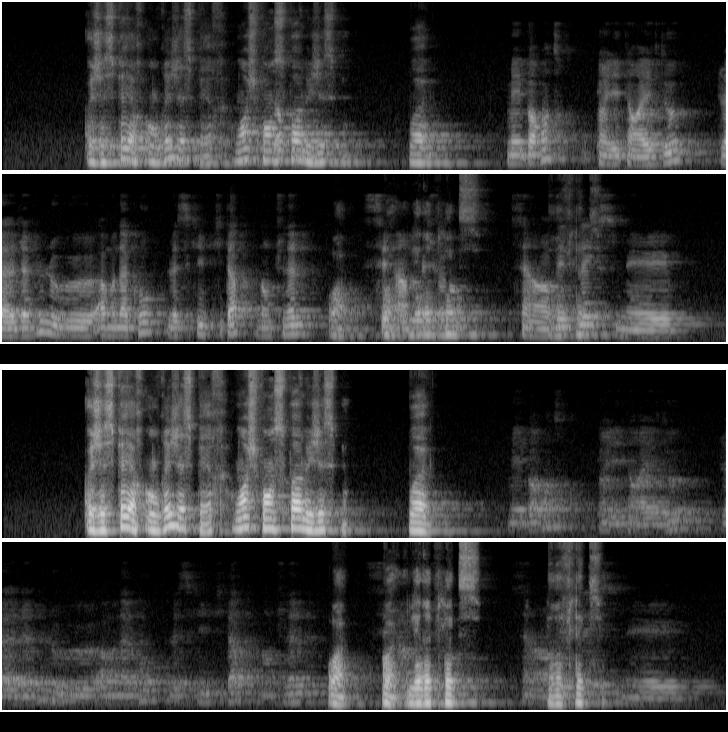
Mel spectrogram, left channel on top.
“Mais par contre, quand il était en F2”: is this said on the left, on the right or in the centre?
Left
